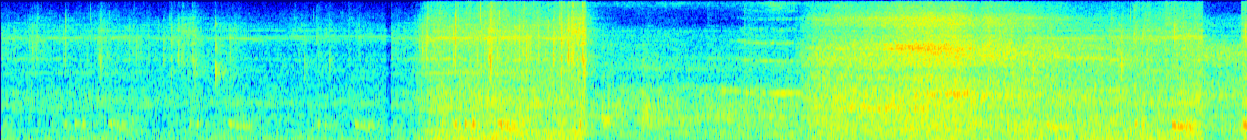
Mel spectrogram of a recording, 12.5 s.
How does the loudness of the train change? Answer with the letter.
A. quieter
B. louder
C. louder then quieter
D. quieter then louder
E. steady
C.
